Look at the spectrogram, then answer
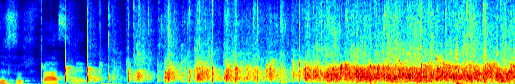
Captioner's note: applause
